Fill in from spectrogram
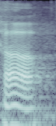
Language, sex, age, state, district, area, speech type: Odia, male, 18-30, Odisha, Puri, urban, read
